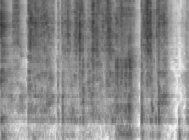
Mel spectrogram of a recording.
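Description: Brownie batter being mixed by hand in a bowl, a steady run of scraping and clinking utensil strokes against the dish, close and fairly loud with brief pauses, no talking.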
